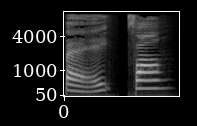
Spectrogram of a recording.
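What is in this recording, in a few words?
"北方", Chinese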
